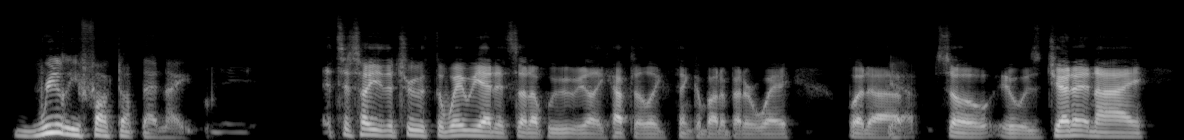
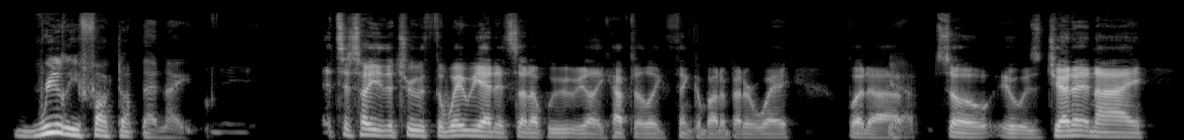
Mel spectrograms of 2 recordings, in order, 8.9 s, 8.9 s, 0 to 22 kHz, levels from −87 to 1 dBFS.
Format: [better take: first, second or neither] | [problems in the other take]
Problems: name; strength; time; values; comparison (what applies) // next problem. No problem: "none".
second | muffled; very; fading above 2.5 kHz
